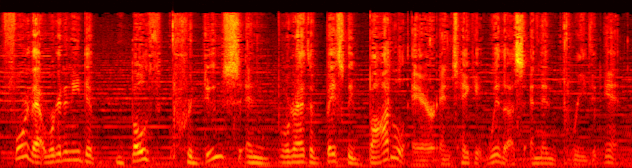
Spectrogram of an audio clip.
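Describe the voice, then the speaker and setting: The voice swings very widely in pitch over music in the background. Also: man. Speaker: gamer. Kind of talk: let's play commentary. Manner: casual, hesitant.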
